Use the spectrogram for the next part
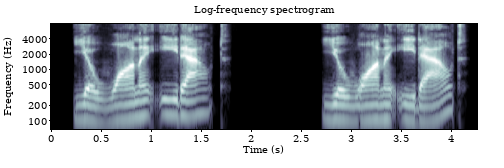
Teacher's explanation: we have reduced want to become wanna. This is a common reduction in English.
